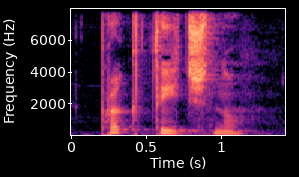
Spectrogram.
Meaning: practically
- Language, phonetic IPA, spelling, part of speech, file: Ukrainian, [prɐkˈtɪt͡ʃnɔ], практично, adverb, Uk-практично.ogg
